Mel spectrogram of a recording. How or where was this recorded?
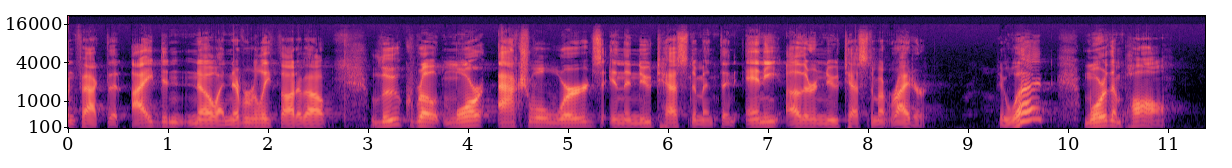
large echoing room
